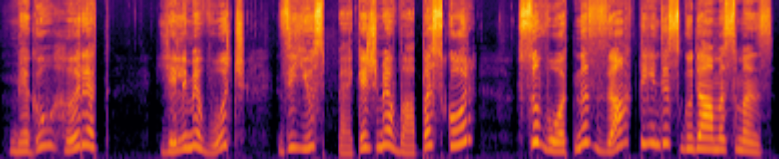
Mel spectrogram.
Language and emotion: Kashmiri, surprised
